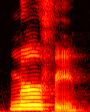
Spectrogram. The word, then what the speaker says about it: Murphy: one we have Murphy Murphy two syllables winner is on the first or even though it is spelt as you are there's no ooh quality to the ER sound the pH makes that F sound and the final vowel is a tense e Murphy Murphy next one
